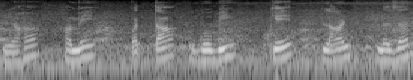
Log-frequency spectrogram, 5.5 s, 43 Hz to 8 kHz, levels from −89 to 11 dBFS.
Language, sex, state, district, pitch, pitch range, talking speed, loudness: Hindi, male, Madhya Pradesh, Dhar, 160 Hz, 150-180 Hz, 65 wpm, -17 LUFS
